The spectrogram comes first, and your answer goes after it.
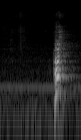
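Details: Corgi giving a single short, sharp bark that rises and quickly fades, standing alone against a steady low electrical hum.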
